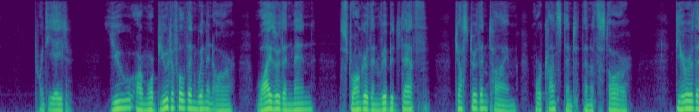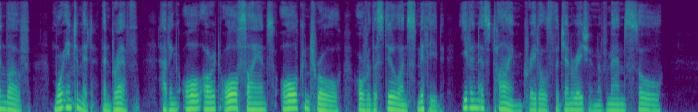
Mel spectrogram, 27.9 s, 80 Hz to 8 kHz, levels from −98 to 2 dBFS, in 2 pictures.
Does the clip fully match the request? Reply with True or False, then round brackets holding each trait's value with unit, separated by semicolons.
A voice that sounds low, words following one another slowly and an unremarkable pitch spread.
True (120 Hz; 110 wpm; 3.5 semitones)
